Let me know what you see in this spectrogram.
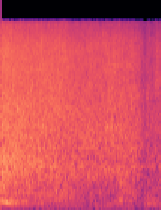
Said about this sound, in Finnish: Pistä jalat ensin sinne. Oh, okei. Okay. Mutta kuule, tulla aika paljon vettä sun jaloillesi. Joo, ei mitään hätää.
